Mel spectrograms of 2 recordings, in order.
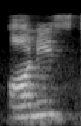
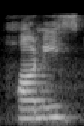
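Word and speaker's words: honest: একটি সৎ ব্যক্তি অ্যান অনেস্ট ম্যান, এখানে কিন্তু উচ্চারণ হনেস্ট নয়, এই যেখানে সাইলেন্ট।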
